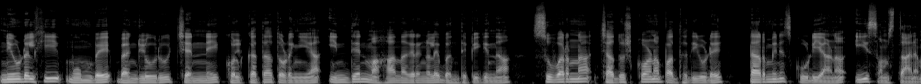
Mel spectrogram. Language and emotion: Malayalam, neutral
